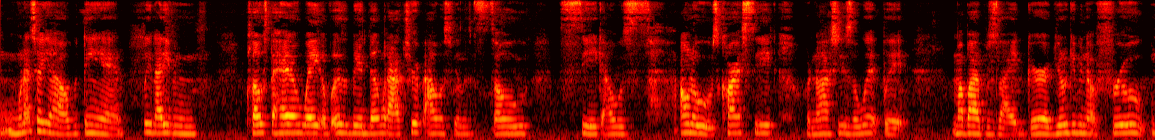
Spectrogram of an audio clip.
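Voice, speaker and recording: In a dark, mellow tone, a woman with a fairly low pitch speaks somewhat breathily at a moderate pace, with monotone, flat intonation and long, frequent pauses. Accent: Southern US. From Southern US. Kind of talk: casual storytime vlog to camera. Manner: chatty, talkative.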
